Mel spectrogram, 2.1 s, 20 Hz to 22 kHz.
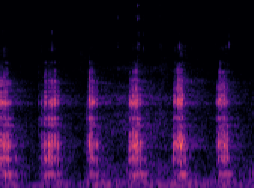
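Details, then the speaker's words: John Deere 3325 winch hydraulic pump on a 50-year-old John Deere 450 dozer, turned by hand with a little non-hydraulic oil: spins too freely, rough gritty rasp about every third of a second; bad pump. "but that's the sound of a bad pump."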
